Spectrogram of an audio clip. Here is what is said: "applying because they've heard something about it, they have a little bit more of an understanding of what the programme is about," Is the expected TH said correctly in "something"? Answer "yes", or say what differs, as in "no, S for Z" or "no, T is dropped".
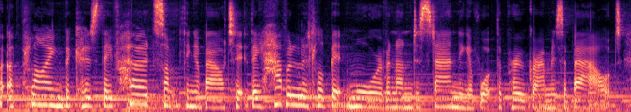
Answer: yes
